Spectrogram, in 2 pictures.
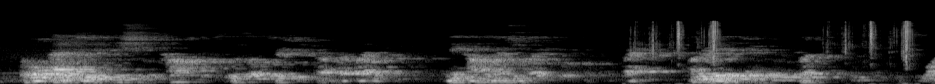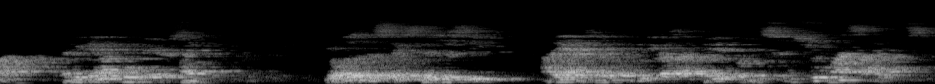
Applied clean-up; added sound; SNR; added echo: classical method WPE with log-MMSE.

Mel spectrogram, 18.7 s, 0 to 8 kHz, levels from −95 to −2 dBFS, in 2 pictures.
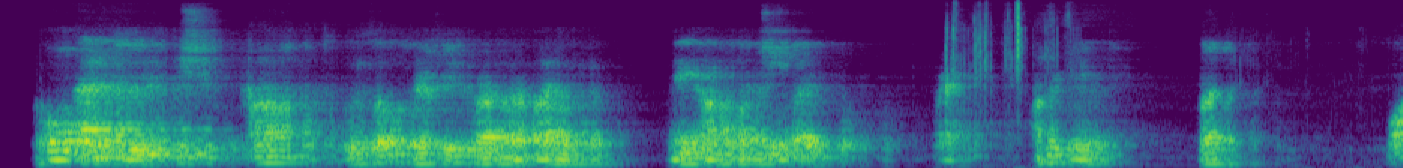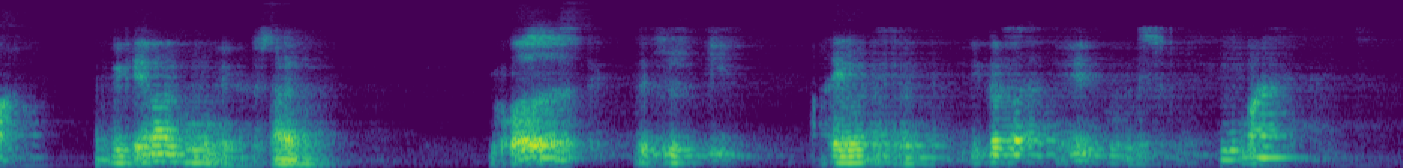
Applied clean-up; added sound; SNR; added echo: neural mask model DeepFilterNet 3.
